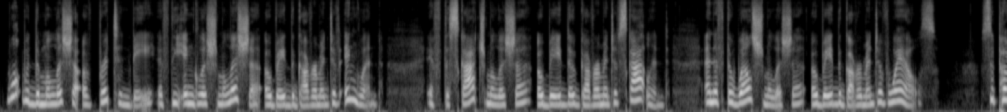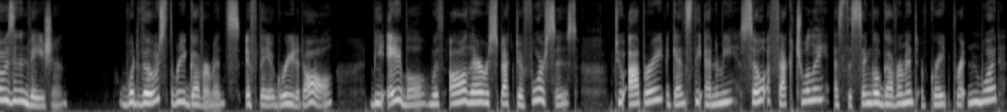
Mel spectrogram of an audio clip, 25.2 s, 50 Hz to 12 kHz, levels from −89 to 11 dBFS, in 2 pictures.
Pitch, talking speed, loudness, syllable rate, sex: 250 Hz, 165 wpm, -20 LUFS, 5.3 syllables/s, female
